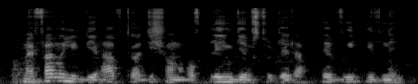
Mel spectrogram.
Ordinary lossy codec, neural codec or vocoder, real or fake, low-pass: none; none; real; 14.4 kHz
